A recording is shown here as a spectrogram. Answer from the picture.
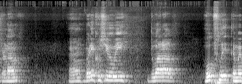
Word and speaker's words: Hoogvliet: बड़ी खुशी हुई दोबारा Hoogvliet, am I pronounce it correctly? Yes. कैसे कोई मुझे बताओ डच वाले? Hoogvliet.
